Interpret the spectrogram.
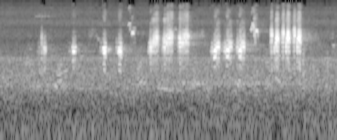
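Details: Ikeshima Oriental reed warbler singing: scattered harsh chips followed by clustered, gravelly repeated notes in short bursts, ending in a rapid scratchy flurry.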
